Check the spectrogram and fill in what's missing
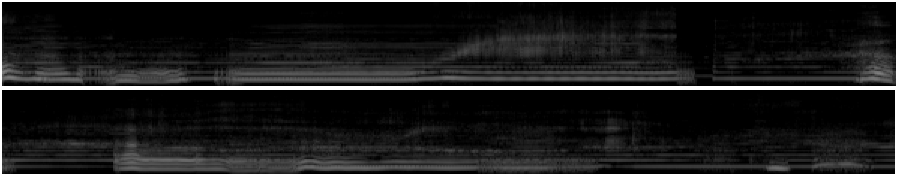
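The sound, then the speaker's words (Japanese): An electric toothbrush hums with a steady, mid-pitched vibrating buzz for the whole stretch, its tone briefly dipping and wavering several times as if pressed against something, with one short break near the middle. “この音ってさ、バイブに似てない？”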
